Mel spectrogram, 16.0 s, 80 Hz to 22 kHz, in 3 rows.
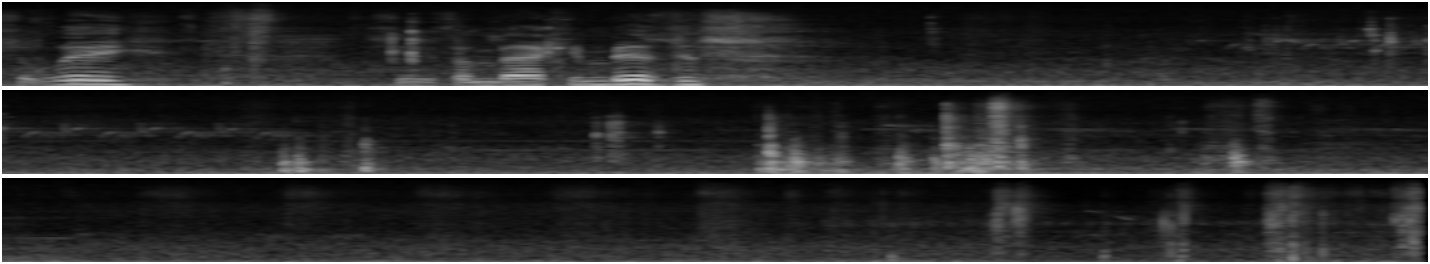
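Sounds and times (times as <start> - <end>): low background rumble: 0.0 - 12.8
tools knocking and clattering: 6.4 - 10.3.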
